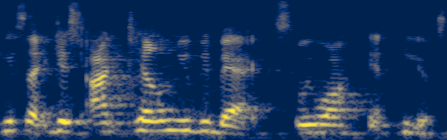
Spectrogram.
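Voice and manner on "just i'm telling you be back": put-on thick Southern accent. Retelling what he said, calling the speaker out of a meeting: thick North Mississippi accent. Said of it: "he's from North Mississippi and has a super thick accent".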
